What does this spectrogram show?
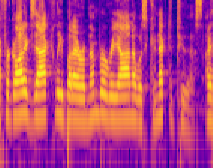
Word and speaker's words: Rihanna: So the news came out on 8/8, the day of the Lahaina fire, and she is Rihanna, which rhymes with Lahaina.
